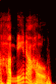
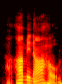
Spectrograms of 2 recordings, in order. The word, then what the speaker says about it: Hamino: 2023 out of Finland, Lenny uh Hamino uh getting the um Hamo is actually how you say it.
